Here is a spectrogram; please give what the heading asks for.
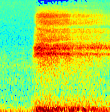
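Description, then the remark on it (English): After a brief silence, a voice imitates a dragon's heavy breathing with one loud, rasping, hissy exhale held for over a second, with no talking. “Is that the sound the dragon makes? Yep, breathing.”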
